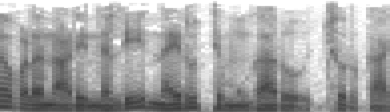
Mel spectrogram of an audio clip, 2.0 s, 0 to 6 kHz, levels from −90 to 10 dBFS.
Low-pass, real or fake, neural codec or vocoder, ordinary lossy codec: 5.4 kHz; real; none; none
